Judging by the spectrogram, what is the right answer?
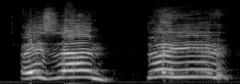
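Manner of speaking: put-on very high, drawn-out drunken holler. Voicing a drunk character spotting the party across a room: incredibly drunk Rourke shouting. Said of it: "an incredibly drunk Rourke shout".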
